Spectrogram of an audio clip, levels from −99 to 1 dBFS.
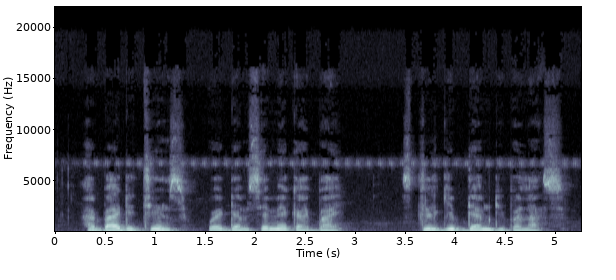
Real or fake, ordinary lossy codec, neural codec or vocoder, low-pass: real; MP3, 96 kbps; none; 19.8 kHz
